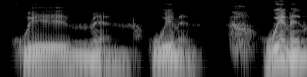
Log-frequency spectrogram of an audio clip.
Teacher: use a short I sound like this is for both syllables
